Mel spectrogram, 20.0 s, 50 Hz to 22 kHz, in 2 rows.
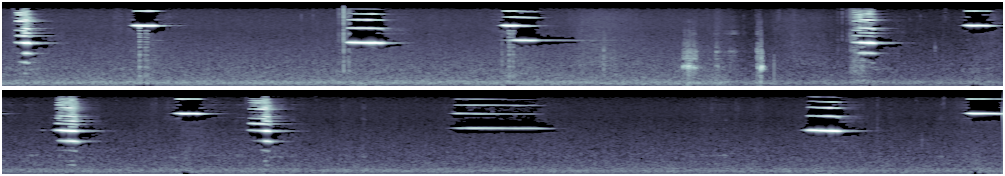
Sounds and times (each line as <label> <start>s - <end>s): squeak 0.1s - 0.5s
squeak 3.4s - 4.0s
squeak 5.0s - 5.8s
squeak 8.5s - 9.0s
squeak 9.6s - 10.0s
squeak 10.6s - 11.0s
squeak 11.8s - 12.9s
squeak 14.6s - 15.6s
squeak 18.1s - 18.5s
squeak 19.7s - 20.0s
